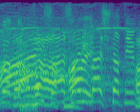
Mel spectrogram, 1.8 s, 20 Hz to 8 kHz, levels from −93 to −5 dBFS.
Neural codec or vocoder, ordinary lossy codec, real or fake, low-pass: none; none; real; 7.2 kHz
